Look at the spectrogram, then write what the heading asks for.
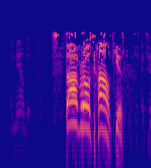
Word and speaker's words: Stavros Halkias: I always get the name wrong. Stavros Halkias. You nailed it. Stavros Halkias.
